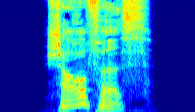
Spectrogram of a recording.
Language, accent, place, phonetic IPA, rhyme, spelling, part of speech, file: German, Germany, Berlin, [ˈʃaʁfəs], -aʁfəs, scharfes, adjective, De-scharfes.ogg
- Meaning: strong/mixed nominative/accusative neuter singular of scharf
